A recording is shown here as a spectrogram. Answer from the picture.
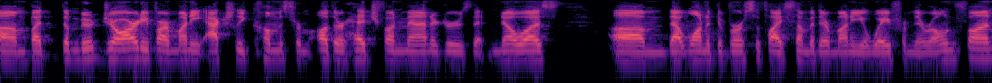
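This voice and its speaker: This man's voice sits at a fairly high pitch and moves at a very fast pace. His intonation stays monotone and flat. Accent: New York. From New York City. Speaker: hedge fund allocator. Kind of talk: panel discussion. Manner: loud.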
